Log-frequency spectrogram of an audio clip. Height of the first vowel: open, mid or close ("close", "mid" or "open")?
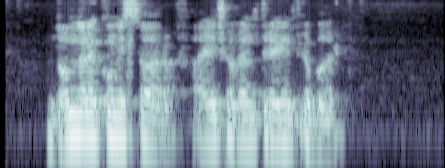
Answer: mid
